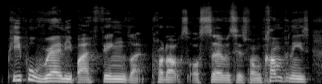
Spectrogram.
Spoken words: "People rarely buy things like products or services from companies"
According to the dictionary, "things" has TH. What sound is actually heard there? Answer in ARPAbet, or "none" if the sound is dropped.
TH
